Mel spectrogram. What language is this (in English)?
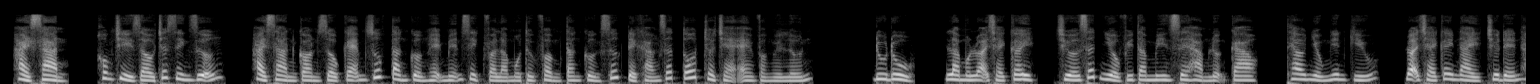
Vietnamese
